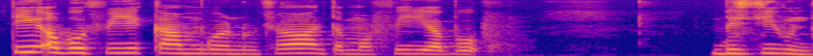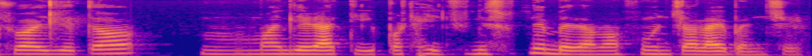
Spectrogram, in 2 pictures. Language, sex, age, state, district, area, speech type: Nepali, female, 18-30, West Bengal, Kalimpong, rural, spontaneous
